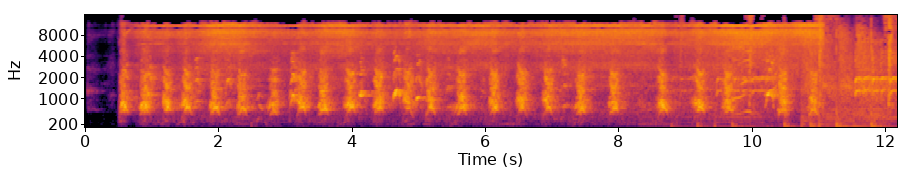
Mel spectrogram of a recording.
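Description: Small dog barking at a cordless stick vacuum cleaner, short sharp barks about three a second, over the vacuum's steady high-pitched motor whine. Background music comes in near the end.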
